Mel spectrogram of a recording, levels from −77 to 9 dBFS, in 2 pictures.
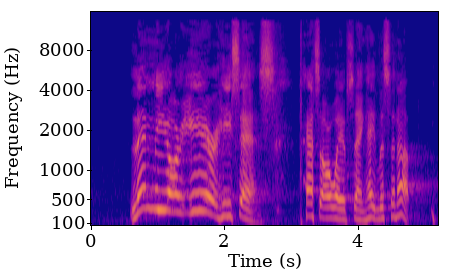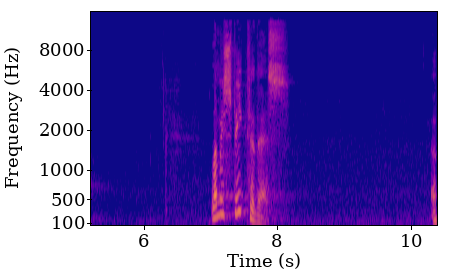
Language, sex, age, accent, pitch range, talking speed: English, male, 50-69, American, 165-240 Hz, 115 wpm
